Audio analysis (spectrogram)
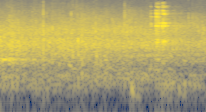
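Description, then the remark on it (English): An audience applauds for the visual effects man, a dense, steady patter of many hands clapping that holds fairly even throughout, with a brief brighter swell near the end. No one speaks. “Let's give our visual effects man a round of applause.”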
